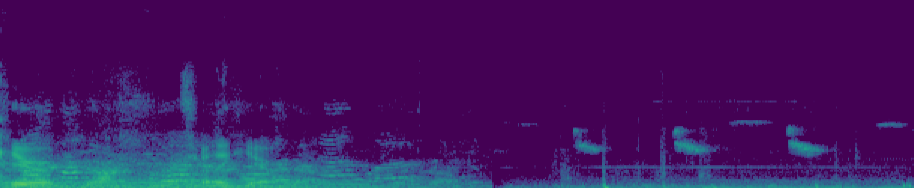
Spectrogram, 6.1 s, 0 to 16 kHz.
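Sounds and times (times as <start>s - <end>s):
speech: 0.0s - 2.3s
bird chirping outside a house: 3.3s - 6.0s.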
